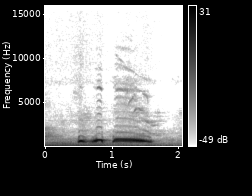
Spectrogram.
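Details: A female zebra dove calls for a male with a single phrase of two brief coos leading into one sustained, slightly falling coo, set against a low background rumble.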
